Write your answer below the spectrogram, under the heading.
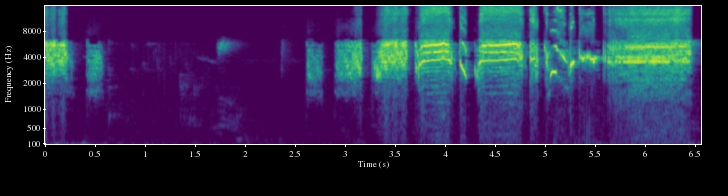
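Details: Baya weaver singing vigorously in a recording meant for training other birds: bursts of loud, wheezy, buzzing chatter, repeated rapidly and broken by brief pauses, with high hissing notes running through the louder stretches.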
